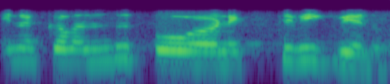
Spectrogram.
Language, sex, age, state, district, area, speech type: Tamil, female, 18-30, Tamil Nadu, Pudukkottai, rural, conversation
